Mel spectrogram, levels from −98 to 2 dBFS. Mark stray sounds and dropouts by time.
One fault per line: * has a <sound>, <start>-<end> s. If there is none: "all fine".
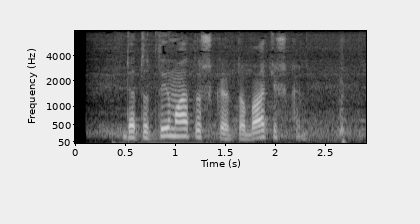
* has a whoosh, 2.6-2.8 s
